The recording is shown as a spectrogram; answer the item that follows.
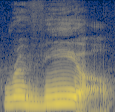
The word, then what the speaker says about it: reveal: This is a short sound, revel. Long sound, reveal.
